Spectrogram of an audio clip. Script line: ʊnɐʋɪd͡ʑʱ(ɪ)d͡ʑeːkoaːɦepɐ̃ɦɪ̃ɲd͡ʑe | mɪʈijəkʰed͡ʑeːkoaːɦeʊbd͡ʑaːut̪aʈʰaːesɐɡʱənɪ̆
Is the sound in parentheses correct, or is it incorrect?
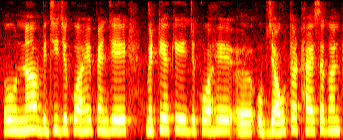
incorrect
